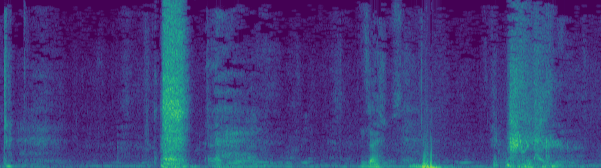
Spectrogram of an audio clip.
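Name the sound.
sneeze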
